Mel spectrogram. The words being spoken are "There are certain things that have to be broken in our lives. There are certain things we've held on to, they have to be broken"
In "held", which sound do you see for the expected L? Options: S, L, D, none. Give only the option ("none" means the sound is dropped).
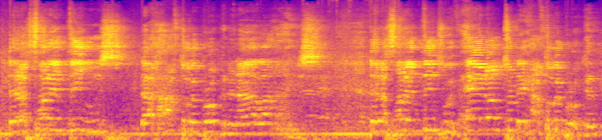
none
